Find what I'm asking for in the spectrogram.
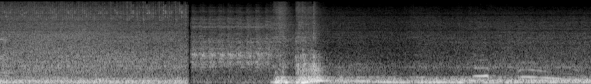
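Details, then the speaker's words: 2017 Ram 1500 Hemi V8 with new Moe's Performance HPT cam, after tightening leaking header collectors: lumpy idle and one quick rev dropping cleanly back, no puffing or ticking, cam now audible; normal cammed idle. "Way better. I can hear the cam now. I don't know if it'll show on the phone on the camera, but you can hear it better now."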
